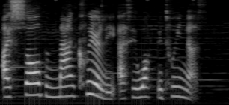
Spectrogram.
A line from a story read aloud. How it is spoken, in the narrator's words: said the first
